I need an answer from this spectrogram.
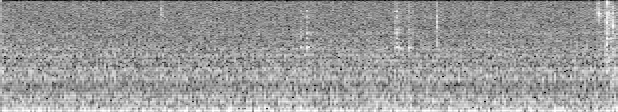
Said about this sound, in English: Sorry if you hear the noise in the background. That's just my heat going off.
